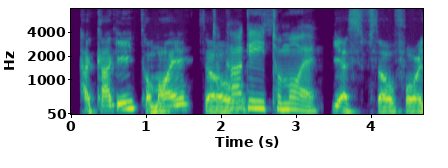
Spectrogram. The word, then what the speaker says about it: Takagi Tomoe: Takagi Tomoe.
